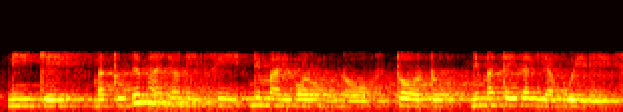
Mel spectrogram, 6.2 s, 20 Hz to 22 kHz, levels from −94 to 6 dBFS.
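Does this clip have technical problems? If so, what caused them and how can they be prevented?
Yes. Throughout, the speech carries plainly audible iLBC codec damage: each frame is coded independently, leaving a rough, synthetic edge that fits 20 ms frames at 15.2 kbps. A spectrogram shows nothing above 3.8 kHz and little below 300 Hz. Using a wideband codec prevents this.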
